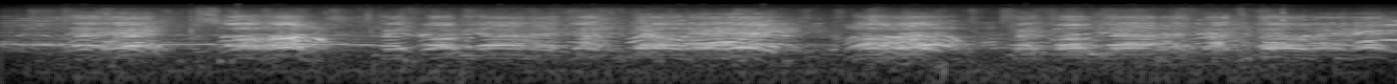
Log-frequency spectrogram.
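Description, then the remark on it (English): A large crowd of protesters marching on Santa Monica Boulevard in West Hollywood shouts and chants together in loud, rhythmic surges, many voices overlapping continuously throughout, while cars honk their horns in support. “Cars honked their horns in support as the crowds shouted”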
